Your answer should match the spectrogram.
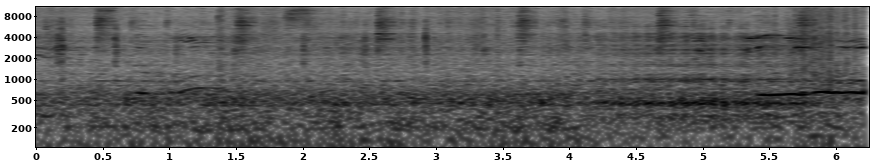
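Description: Steady low road and engine rumble heard from inside the cabin of a moving vehicle.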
